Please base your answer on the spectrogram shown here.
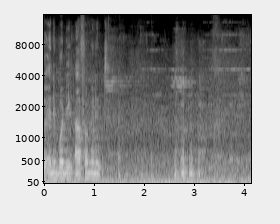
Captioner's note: laughing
